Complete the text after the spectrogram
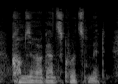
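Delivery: low, hushed word in the ear; confidential murmur. Retold or imitated. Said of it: "raunt mir ins Ohr".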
